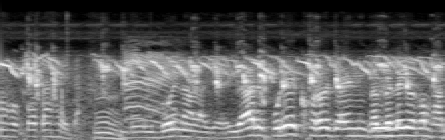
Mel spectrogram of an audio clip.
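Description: Domestic chickens clucking, with chicks giving many short, high, falling peeps throughout.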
